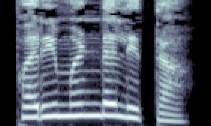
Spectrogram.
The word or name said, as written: ಪರಿಮಂಡಲಿತ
